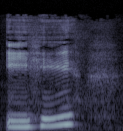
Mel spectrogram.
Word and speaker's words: Iji: Before Ace Martins, you heard the song Hard to Wait by Ihi, which is spelled I-J-I.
